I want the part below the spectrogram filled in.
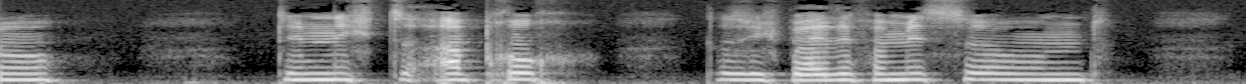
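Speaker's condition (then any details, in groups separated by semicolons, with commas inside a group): Spasticity from birth; multiple sclerosis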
